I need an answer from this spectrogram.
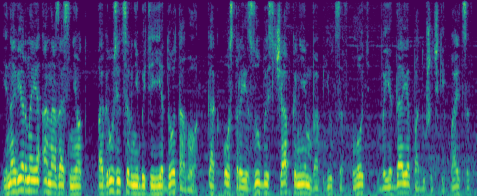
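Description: A man narrating a dark fantasy audiobook in a measured storytelling manner, with faint music behind him. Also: mid-range voice.

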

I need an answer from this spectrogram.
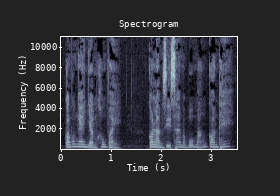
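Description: A woman's voice: a little high, moderate pace, mellow, breathy edge, voice pushed up. Woman reading as a wheedling son-in-law. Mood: pleading. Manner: pleading, wheedling. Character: scheming, pleading son-in-law.

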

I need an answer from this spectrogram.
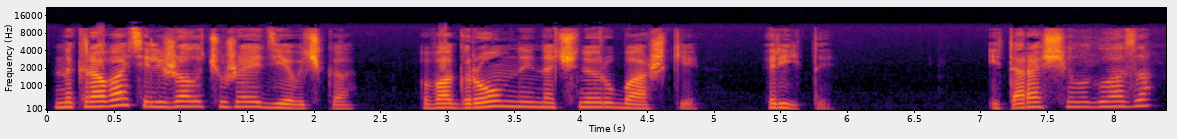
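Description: A woman reading a fairy tale aloud as a calm, even audiobook narrator. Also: on the low side, a little slow, dry recording. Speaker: audiobook reader. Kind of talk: scripted narration.

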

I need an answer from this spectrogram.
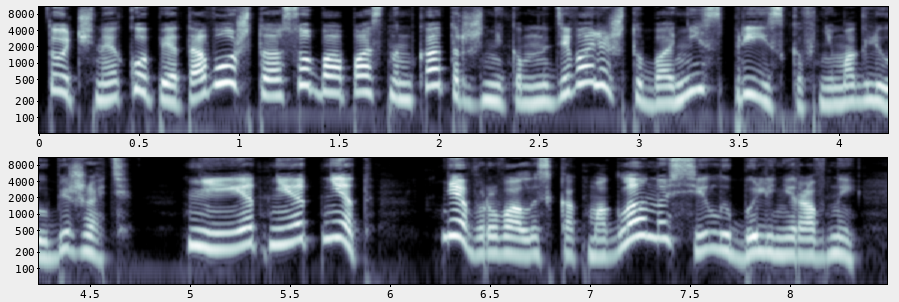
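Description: A woman narrating a first-person fantasy audiobook in a lively, indignant, comic manner. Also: mid-range voice, quick pace, hardly any pauses, dry recording, studio quality.

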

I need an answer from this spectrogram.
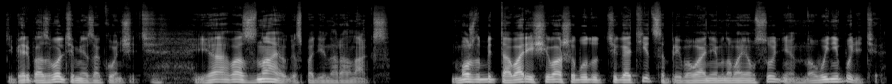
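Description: Low-pitched stern ship captain, cold measured commands, dry close sound, read by a man. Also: no echo, lightly acted. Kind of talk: audiobook character reading.

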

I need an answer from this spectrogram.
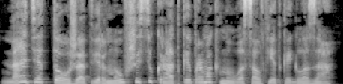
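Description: A woman narrating an audiobook in an even storytelling manner. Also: low-pitched, moderate pace. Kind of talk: scripted narration.

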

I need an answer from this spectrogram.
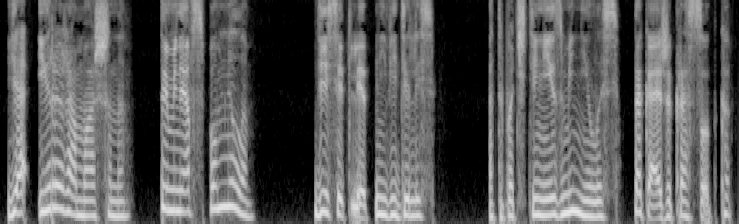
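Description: A woman voicing a brash young woman who loudly and theatrically insists on a false friendship, in an audiobook. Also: on the high side, no echo, clean studio sound, close to an everyday voice. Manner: loud, mannered, capricious. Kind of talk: audiobook character voice.

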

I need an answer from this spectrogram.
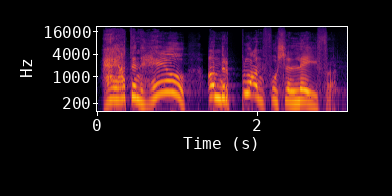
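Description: Animated high-voiced man preaching. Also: unhurried. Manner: animated, addresses the congregation directly. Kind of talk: sermon.

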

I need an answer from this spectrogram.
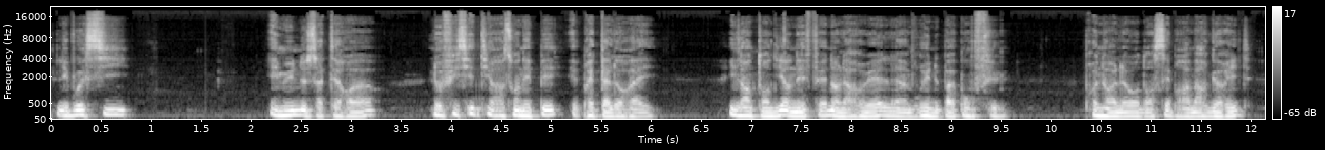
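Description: Male audiobook reader, husky voice, mellow tone, even storytelling. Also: fairly low pitch. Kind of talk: narrating a 19th-century novella.

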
